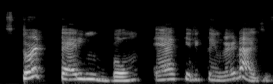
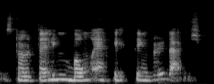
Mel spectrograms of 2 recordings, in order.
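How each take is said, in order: First: Storytelling bom é aquele que tem verdade said slowly, each word weighed; slow emphatic maxim. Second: Said in the usual way. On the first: Shown as a demonstration. Teacher to students, stating the key rule slowly. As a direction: lay the maxim down slowly and firmly. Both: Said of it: "Foi o que eu falei lá no começo".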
